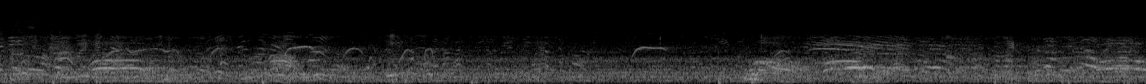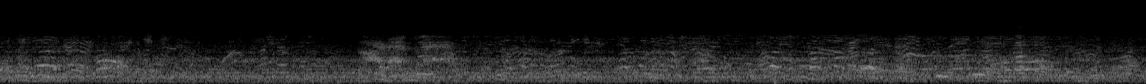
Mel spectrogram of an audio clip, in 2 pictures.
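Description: Men shout across an open field.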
